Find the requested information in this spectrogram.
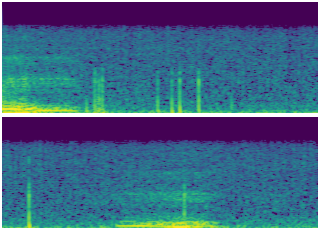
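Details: Adult woman asleep: low snoring breaths with sharp scattered clicks and grating of teeth grinding, worsening as the recording goes on; sleep bruxism.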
